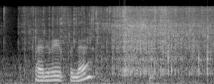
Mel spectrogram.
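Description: Leaves dropped into hot oil sizzle loudly.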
